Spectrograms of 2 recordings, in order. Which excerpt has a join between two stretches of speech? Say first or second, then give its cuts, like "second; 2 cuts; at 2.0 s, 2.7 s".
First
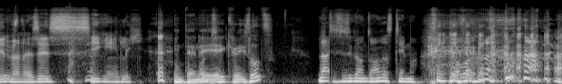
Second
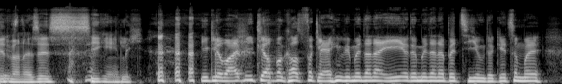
first; 2 cuts; at 1.7 s, 3.3 s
